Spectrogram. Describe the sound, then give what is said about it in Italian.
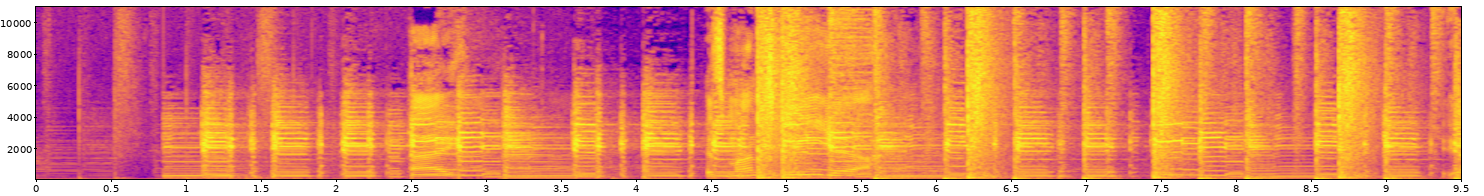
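A single by an Italian rock band, released in March 2018 from their first studio album, plays loud: a sung vocal over dense guitars, with a driving drumbeat punching in strongly halfway through and building energy to the end. “Adesso ascoltiamoci una canzone che mi piace molto perché mi dà tanta carica”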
